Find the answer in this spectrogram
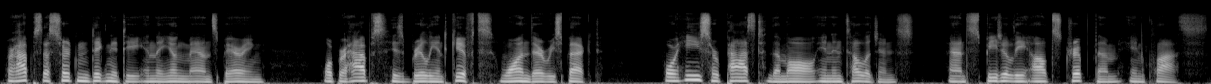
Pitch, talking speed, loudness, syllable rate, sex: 140 Hz, 150 wpm, -20 LUFS, 4.6 syllables/s, male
